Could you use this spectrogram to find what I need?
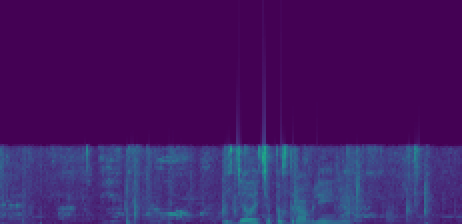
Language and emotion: Russian, neutral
